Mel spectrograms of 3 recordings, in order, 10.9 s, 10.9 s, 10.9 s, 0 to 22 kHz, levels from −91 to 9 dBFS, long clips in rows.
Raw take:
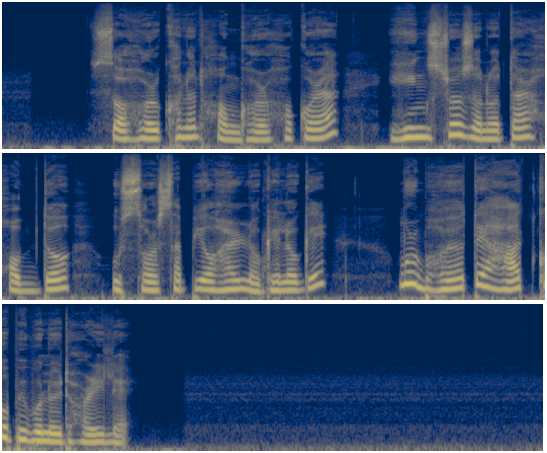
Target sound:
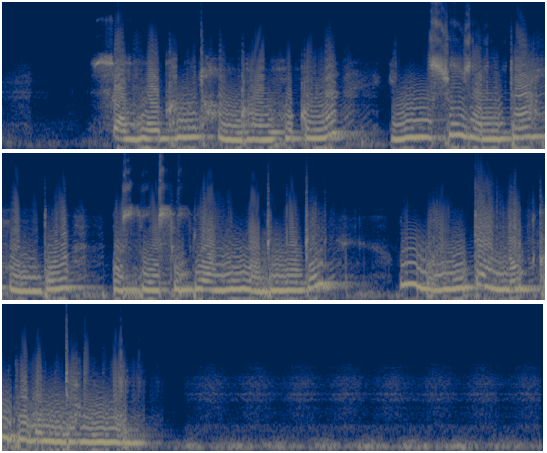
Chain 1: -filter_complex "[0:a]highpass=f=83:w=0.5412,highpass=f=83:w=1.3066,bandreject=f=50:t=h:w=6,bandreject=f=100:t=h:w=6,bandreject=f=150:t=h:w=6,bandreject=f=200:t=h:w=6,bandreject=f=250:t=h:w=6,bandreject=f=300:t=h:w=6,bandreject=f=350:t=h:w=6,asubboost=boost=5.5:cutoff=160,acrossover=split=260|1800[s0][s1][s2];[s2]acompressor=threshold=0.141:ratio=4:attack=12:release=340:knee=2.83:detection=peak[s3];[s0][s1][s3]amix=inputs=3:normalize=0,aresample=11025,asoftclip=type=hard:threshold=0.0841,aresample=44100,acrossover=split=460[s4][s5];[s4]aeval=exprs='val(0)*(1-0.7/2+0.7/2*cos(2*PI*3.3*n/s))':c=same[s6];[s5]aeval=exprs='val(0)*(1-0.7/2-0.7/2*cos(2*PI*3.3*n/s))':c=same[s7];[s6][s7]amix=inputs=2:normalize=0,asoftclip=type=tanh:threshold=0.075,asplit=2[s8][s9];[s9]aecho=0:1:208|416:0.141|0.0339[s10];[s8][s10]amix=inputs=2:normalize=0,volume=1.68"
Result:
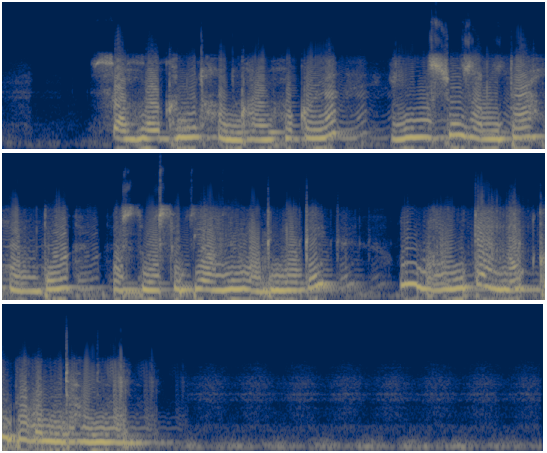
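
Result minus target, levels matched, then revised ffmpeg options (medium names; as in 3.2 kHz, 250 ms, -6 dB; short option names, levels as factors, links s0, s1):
echo 85 ms late; saturation: distortion -11 dB
-filter_complex "[0:a]highpass=f=83:w=0.5412,highpass=f=83:w=1.3066,bandreject=f=50:t=h:w=6,bandreject=f=100:t=h:w=6,bandreject=f=150:t=h:w=6,bandreject=f=200:t=h:w=6,bandreject=f=250:t=h:w=6,bandreject=f=300:t=h:w=6,bandreject=f=350:t=h:w=6,asubboost=boost=5.5:cutoff=160,acrossover=split=260|1800[s0][s1][s2];[s2]acompressor=threshold=0.141:ratio=4:attack=12:release=340:knee=2.83:detection=peak[s3];[s0][s1][s3]amix=inputs=3:normalize=0,aresample=11025,asoftclip=type=hard:threshold=0.0841,aresample=44100,acrossover=split=460[s4][s5];[s4]aeval=exprs='val(0)*(1-0.7/2+0.7/2*cos(2*PI*3.3*n/s))':c=same[s6];[s5]aeval=exprs='val(0)*(1-0.7/2-0.7/2*cos(2*PI*3.3*n/s))':c=same[s7];[s6][s7]amix=inputs=2:normalize=0,asoftclip=type=tanh:threshold=0.0237,asplit=2[s8][s9];[s9]aecho=0:1:123|246:0.141|0.0339[s10];[s8][s10]amix=inputs=2:normalize=0,volume=1.68"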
